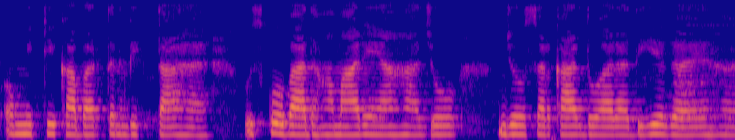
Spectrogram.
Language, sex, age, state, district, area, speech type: Hindi, female, 30-45, Bihar, Samastipur, rural, spontaneous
